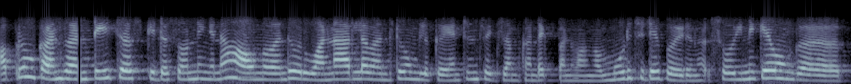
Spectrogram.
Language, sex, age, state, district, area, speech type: Tamil, female, 30-45, Tamil Nadu, Cuddalore, urban, conversation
